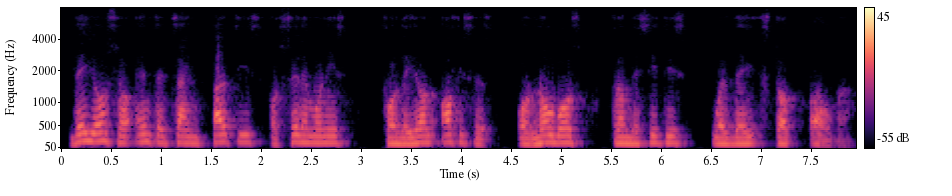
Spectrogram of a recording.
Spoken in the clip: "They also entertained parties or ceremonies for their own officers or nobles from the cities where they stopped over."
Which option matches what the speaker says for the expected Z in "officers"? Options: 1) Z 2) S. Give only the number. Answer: 2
